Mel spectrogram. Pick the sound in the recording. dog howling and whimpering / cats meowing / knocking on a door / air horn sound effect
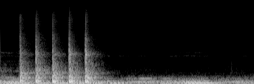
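knocking on a door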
